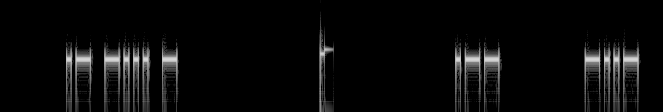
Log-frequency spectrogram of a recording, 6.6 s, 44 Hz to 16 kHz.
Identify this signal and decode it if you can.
Morse code, heard as a keyed tone, about 25 wpm, spaced as for 15 wpm, 700 Hz. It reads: ABT WX
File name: Top 90 QSO Elements - 6x Character Spacing - 25wpm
